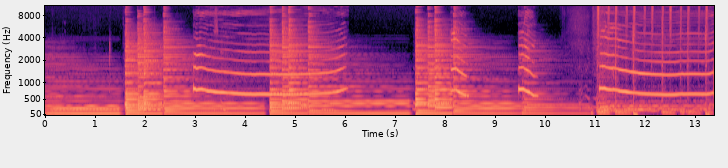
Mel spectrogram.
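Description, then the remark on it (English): Whale song: several long, moaning calls that swoop and slide in pitch, layered over a deep, steady rumble. Loud, with no voices. “Where's my whale music?”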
